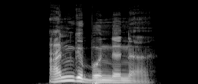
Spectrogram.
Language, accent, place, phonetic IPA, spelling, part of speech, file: German, Germany, Berlin, [ˈanɡəˌbʊndənə], angebundene, adjective, De-angebundene.ogg
- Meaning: inflection of angebunden: 1. strong/mixed nominative/accusative feminine singular 2. strong nominative/accusative plural 3. weak nominative all-gender singular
